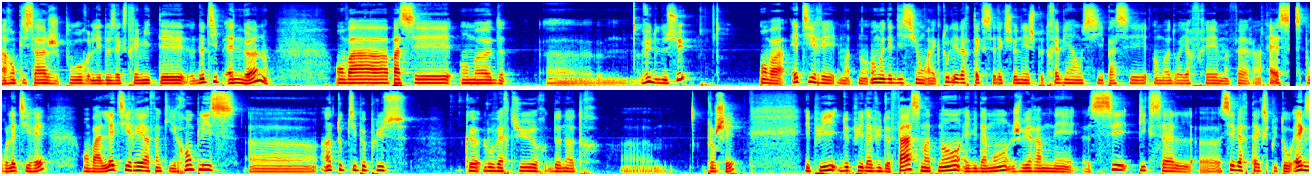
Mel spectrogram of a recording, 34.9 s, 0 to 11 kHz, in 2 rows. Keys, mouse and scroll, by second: 4.9 t, 6.3 KP_7, 9.4 Tab, 12.1 a, 13.3 z, 15.3 z, 28.7 KP_1.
